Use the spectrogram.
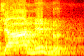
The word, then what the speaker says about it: جانب: پھر سمتیں، پھر ایک، پھر جانب پڑھتے ہیں جانب، نون کے نیچے زیر ہے۔ اسی طریقے کے ساتھ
